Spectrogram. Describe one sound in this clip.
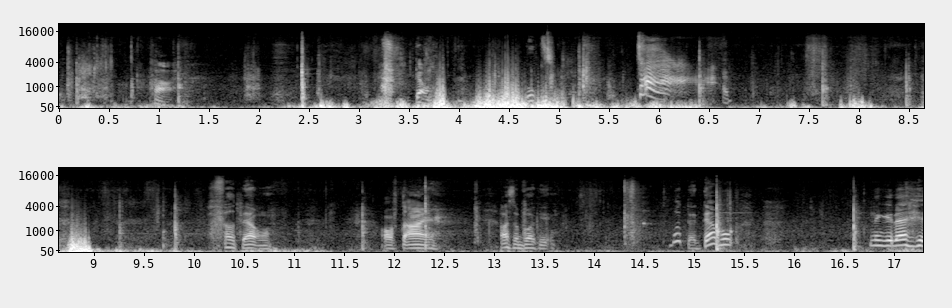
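A basketball bounces on concrete.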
